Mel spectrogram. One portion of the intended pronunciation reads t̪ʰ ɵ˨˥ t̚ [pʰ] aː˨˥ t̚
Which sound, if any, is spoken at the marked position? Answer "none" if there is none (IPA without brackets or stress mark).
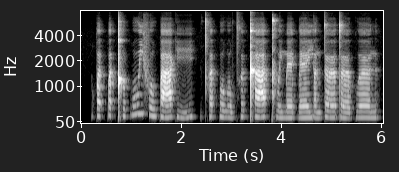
kʰ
